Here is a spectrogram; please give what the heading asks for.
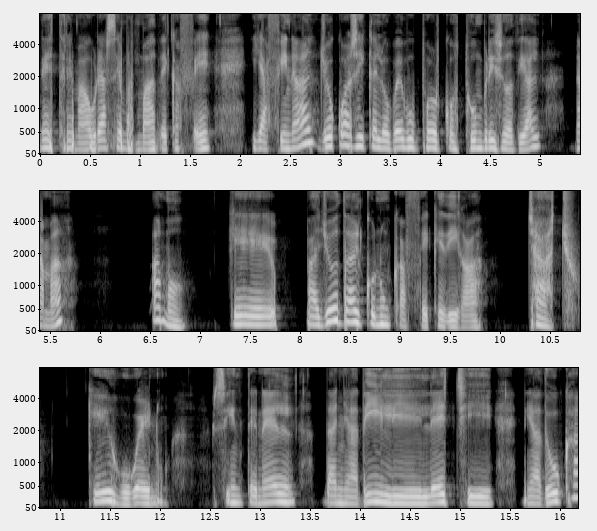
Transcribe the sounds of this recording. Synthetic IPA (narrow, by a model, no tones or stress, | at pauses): neht̪ɾe̞mawɾase̞muɦmaɦðe̞kafe̞iafinald͡ʒo̞kwas̬ike̞lo̞βe̞βupo̞ɾko̞st̪umbɾiso̞θjalnamah | amo | ke̞ | paʝo̞ðalko̞nũŋkafe̞ke̞ðiɣ̞a | t͡ʃat͡ʃu̥ | ke̞ɣwe̞nu | sint̪e̞ne̞ld̪aɲaðilile̞t͡ʃiniaðuka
